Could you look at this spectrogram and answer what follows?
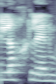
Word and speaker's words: Lachlan: name at Lachlan so I would say Lachlan with a lock like the Scottish Loch Lomond but ignore civvy Lachlan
